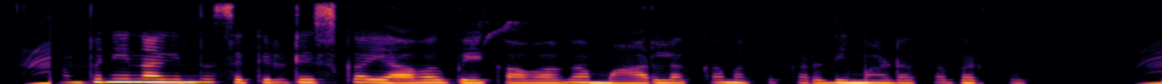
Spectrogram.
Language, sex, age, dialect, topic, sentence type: Kannada, female, 18-24, Northeastern, banking, statement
